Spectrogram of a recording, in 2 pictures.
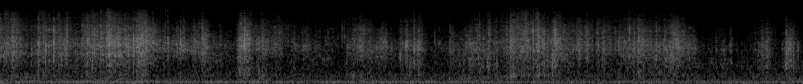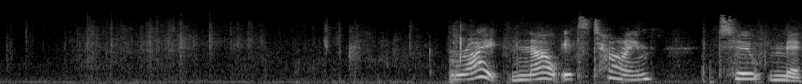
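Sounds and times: metallic foil crinkling: 0.0 - 16.0.

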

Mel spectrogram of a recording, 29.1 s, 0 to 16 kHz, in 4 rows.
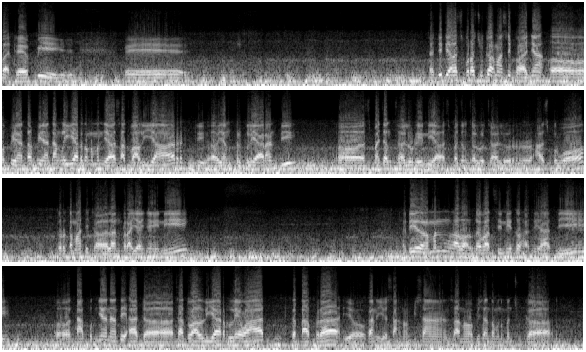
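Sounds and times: road noise: 0.0 - 29.0
wind buffeting microphone: 0.0 - 29.0.

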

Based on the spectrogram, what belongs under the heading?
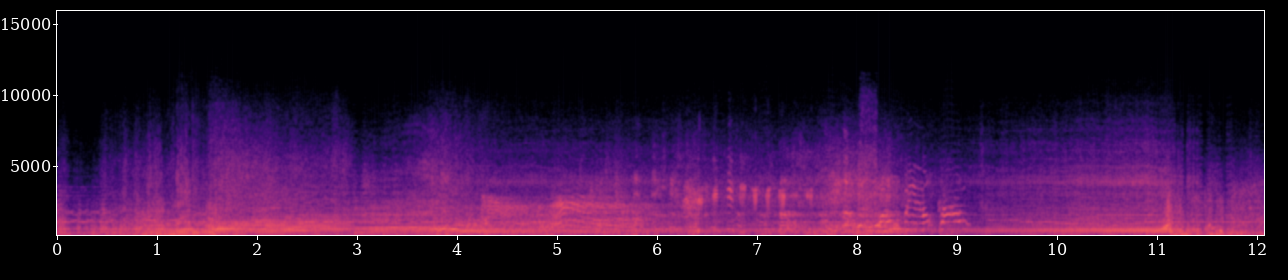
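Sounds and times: music: 0.0 - 6.7
cartoon motor whining and revving: 0.5 - 12.0.

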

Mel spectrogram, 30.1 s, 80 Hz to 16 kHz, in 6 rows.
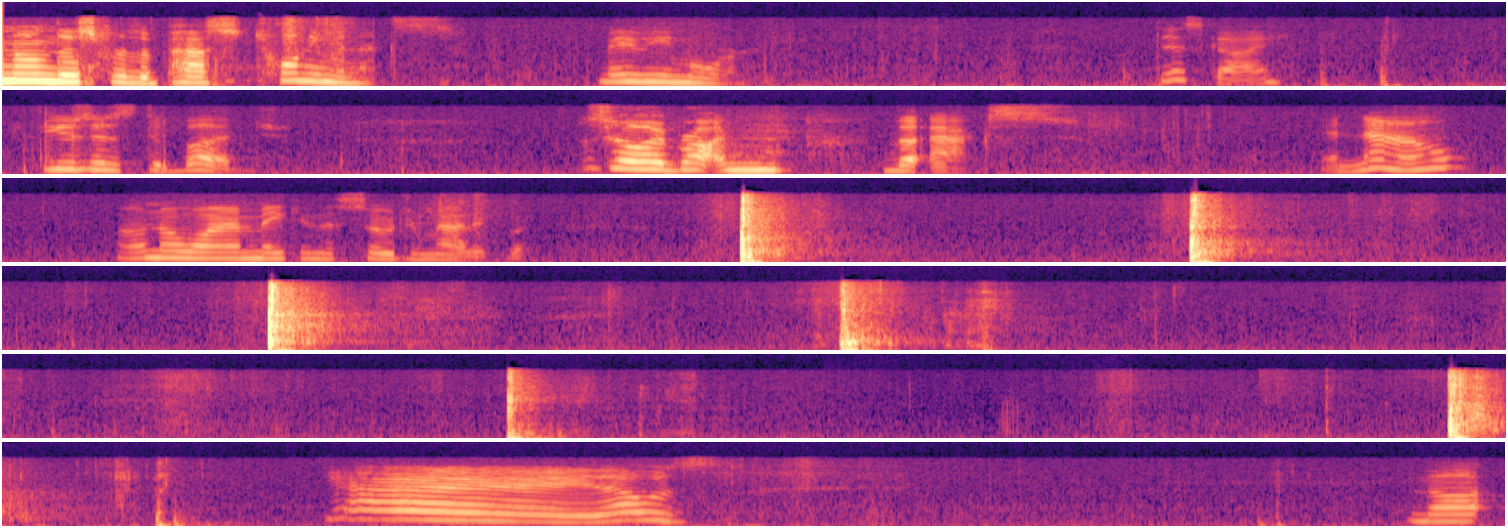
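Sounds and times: axe chopping root: 12.5 - 12.8, 14.0 - 14.3, 15.9 - 16.4, 17.8 - 18.4, 21.7 - 22.0, 24.8 - 25.7.

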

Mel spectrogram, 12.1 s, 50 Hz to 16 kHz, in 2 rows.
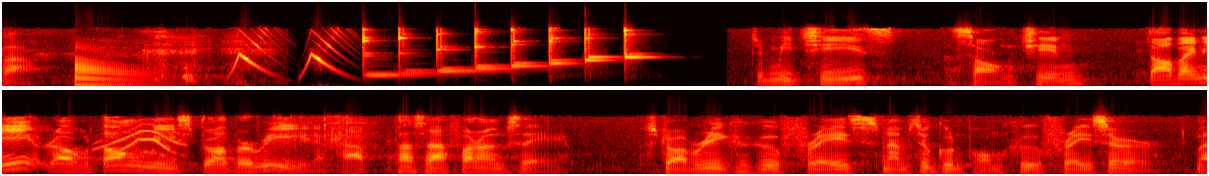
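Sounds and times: bright plinking notes climbing: 0.4 - 1.0
cartoon falling pitch glide: 0.4 - 1.7
quick pitch sweeps: 0.4 - 1.7.

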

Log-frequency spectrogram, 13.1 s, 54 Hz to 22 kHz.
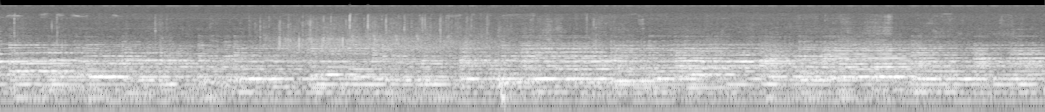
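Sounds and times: music playing: 0.0 - 13.0.

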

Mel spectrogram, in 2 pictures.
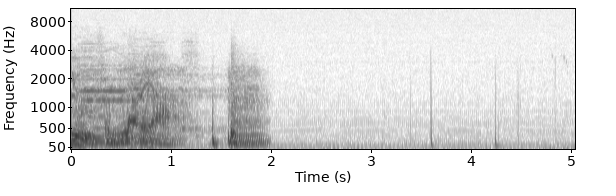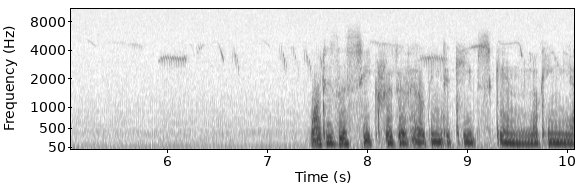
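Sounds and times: recording hum and hiss: 0.0 - 10.0
faint bird chirps: 0.4 - 10.0
faint clicks: 0.6 - 7.2.

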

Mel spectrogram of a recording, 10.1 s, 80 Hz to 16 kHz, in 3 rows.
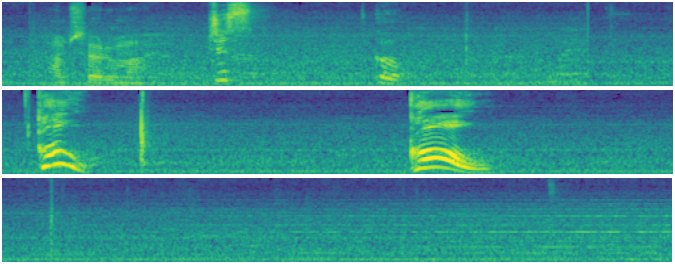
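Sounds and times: sustained drone music: 6.6 - 10.0.

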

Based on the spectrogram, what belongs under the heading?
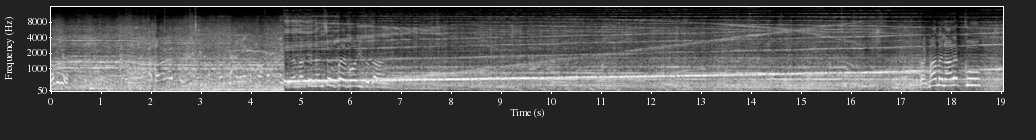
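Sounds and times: high whine falling in pitch: 2.0 - 19.0
ride motor whining rising: 2.6 - 19.0.

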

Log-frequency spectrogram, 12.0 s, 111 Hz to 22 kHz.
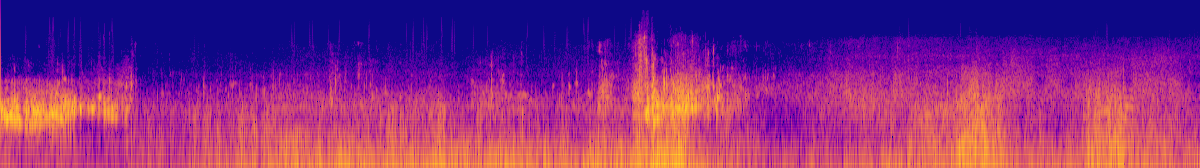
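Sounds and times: water rushing and splashing: 0.0 - 1.4
wind noise on microphone: 0.0 - 12.0.

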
